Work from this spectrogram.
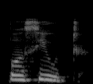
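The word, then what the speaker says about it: pursuit: ये प्रोनाउंसिएशन देख लीजिए, इन द परस्यूट। परस्यूट, are silent है।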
